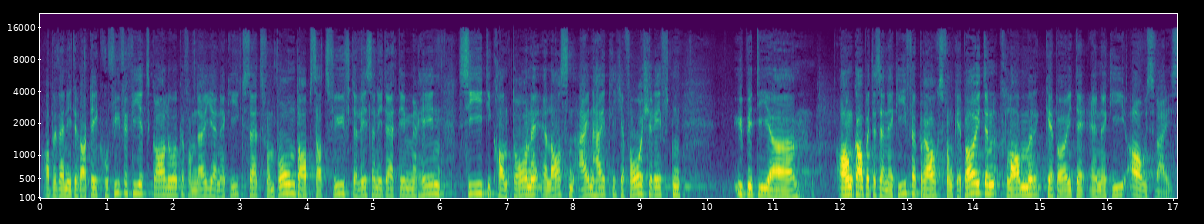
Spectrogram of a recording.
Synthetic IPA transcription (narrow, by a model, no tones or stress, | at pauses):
ʔɑːbəvɛnɪçd̥eːʁɑɐtɪkʰl̩fynfənfiːɐt͡sɪ̥ɡɑːluəɡəfɔmnœʏəɛnɛɐɡiːɡ̥əz̥ɛt͡sfɔmbondɑpsɑt͡sfynfd̥ɛlɪsɛnidɛːtɪməʁɦɪn | siːd̥iːkʰɑntoːnəʔɛɐlɑsn̩aɪnɦaɪtlɪçəfoːʃʁɪftn̩ | yːbəd̥iː | ʔɑnɡɑːbədɛsɛnɛɐɡiːfɛɐbʁaʊxsfɔnɡəbɔʏdənklɑməɡ̥ebɔʏd̥əʔɛnɛɐɡiːʔaʊsvaɪs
